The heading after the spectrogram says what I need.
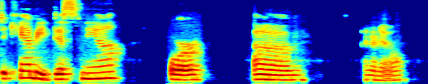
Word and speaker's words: dyspnea: suffixes ema osmia nia remember with that pn you only pronounce the n nia tysis that's spitting again the p is not really pronounced it can be dyspnea or um i don't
